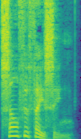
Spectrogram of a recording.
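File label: "self-effacing", British English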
